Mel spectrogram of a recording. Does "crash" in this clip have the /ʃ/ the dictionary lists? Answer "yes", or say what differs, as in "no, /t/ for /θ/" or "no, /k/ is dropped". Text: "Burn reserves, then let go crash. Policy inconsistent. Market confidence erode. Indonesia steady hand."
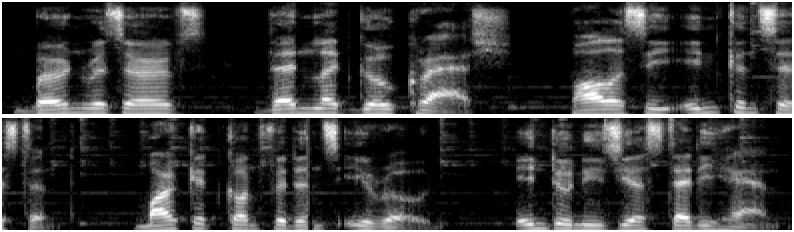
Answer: yes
